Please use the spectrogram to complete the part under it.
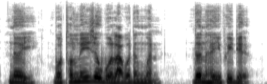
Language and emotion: Bodo, neutral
